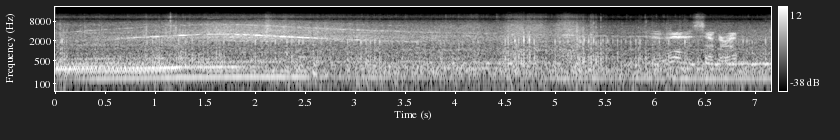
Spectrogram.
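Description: A turbocharged car fitted with a Precision 7675 dual ball bearing turbo, its engine droning loudly and close with a steady low hum and rising and falling turbo whine; someone talks over it.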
